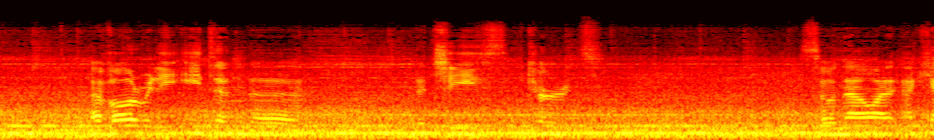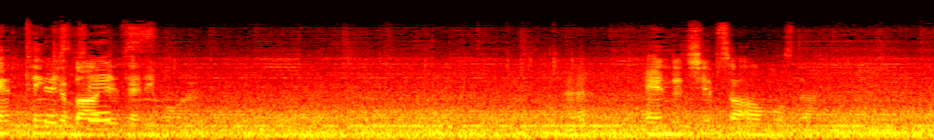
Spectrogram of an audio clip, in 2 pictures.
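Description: A man talks casually close by, inside a moving vehicle.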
